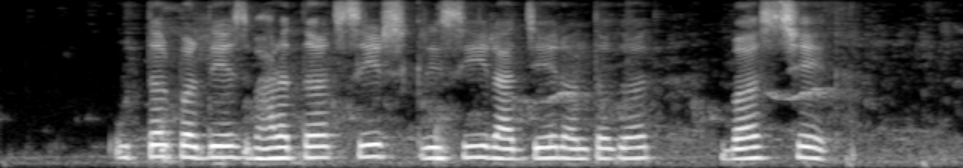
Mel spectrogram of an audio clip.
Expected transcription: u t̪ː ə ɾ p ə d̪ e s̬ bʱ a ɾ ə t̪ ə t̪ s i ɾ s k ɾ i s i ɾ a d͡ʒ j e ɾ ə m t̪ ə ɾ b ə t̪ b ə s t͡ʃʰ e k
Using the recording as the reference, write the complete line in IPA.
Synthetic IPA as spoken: u t̪ː ə ɾ p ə d̪ e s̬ bʱ a ɾ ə t̪ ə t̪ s i ɾ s k ɾ i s i ɾ a d͡ʒ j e ɾ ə n t̪ ə ɾ ɡ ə t̪ b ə s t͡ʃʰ e k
